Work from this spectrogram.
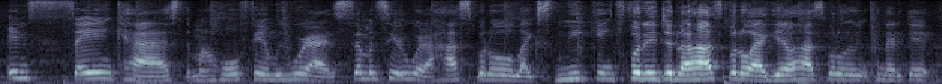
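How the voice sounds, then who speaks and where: A young woman from Jamaica, guest on an interview, talks in a fairly high voice. She tells her stories with animation and drops a "honey" now and then. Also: fast talker, few pauses. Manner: animated storyteller, calls people honey. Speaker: rapper guest. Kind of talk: casual interview chat.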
